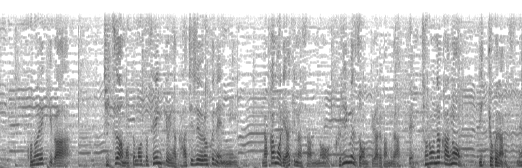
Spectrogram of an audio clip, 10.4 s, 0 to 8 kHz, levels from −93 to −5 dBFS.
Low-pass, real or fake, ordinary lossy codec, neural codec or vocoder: 7.2 kHz; real; none; none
